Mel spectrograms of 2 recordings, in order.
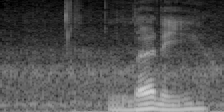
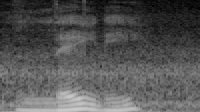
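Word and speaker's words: Leni: telephone call for him lenny or as other people pronounce it laney i mean i've been saying lenny this entire time so i'll keep saying i feel like laney is probably more accurate yeah it's like they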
